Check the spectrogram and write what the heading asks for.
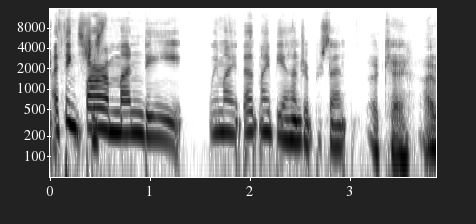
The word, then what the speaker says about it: barramundi: Crispy barramundi with quinoa and roasted carrot salad. Did I say it right, Megan? Barramundi?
